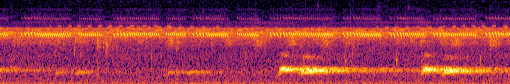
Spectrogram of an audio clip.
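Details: Australian boobook calling at night in the Australian bush, Dharug National Park: faint two-note hoots early, then two clear boo-book calls about three seconds apart, higher note then lower, over a steady pulsing high insect chorus.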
